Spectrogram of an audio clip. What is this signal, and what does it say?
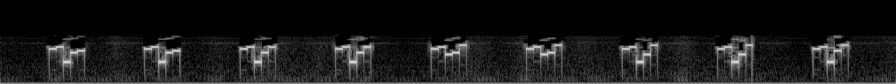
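Five-tone selective call (ZVEI), heard as quick runs of five tones, tones of about 70 ms. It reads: 89167 89167 89169 89169 89560 89560 89150 89150 89170
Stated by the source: ZVEI five-tone call received by SDR, from the Orlamünde fire brigade (feuerwehr-orlamuende) server.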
